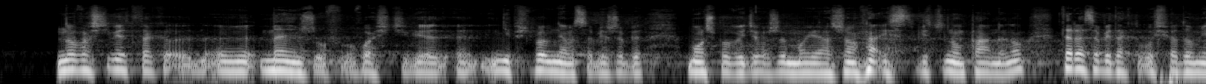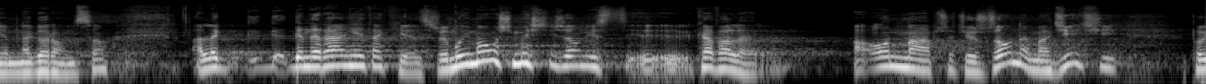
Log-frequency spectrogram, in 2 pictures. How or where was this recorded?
large echoing room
